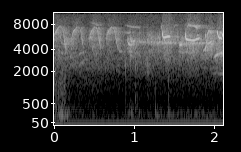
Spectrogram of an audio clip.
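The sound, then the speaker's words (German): A bird calls in a quick run of high, thin, repeated chirps, looping notes that grow slightly louder and sharper toward the end, with no voices. “Ich höre jetzt einen Vogel, hör mal.”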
